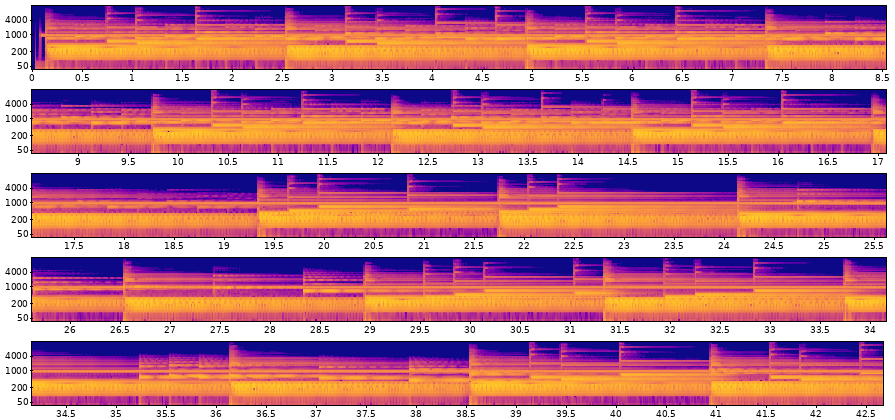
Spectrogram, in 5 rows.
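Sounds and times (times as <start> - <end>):
music box: 0.0 - 42.6.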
